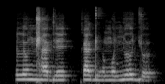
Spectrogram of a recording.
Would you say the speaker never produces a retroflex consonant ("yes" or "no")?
no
